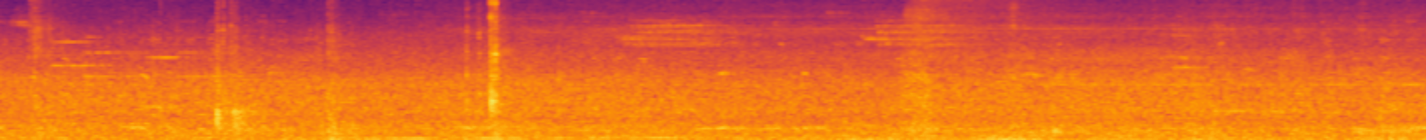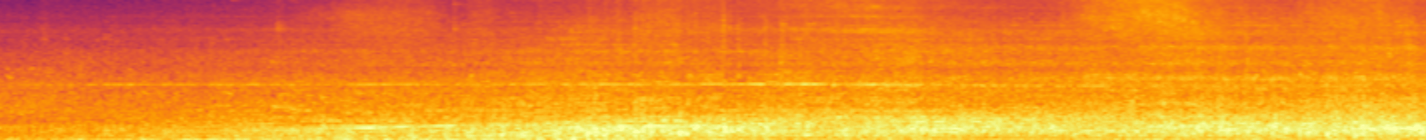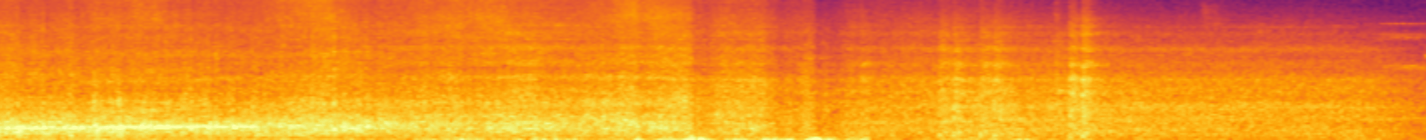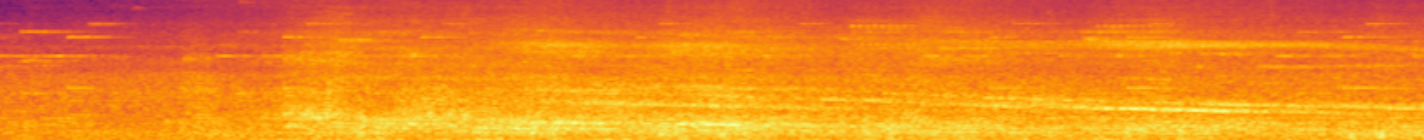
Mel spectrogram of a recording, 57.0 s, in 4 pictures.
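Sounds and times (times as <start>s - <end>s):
train cars rumbling by: 0.0s - 57.0s.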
